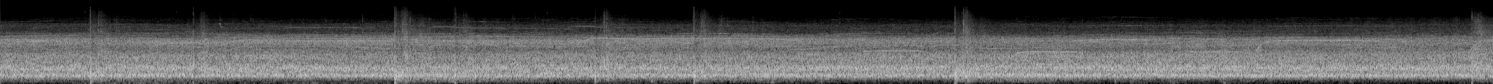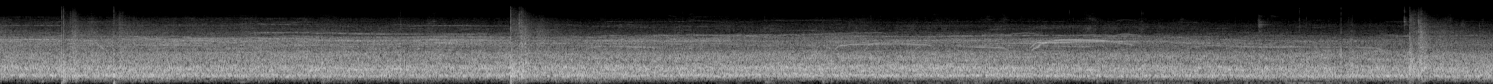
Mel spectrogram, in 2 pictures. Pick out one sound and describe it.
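A large stadium crowd chants and roars steadily outdoors.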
